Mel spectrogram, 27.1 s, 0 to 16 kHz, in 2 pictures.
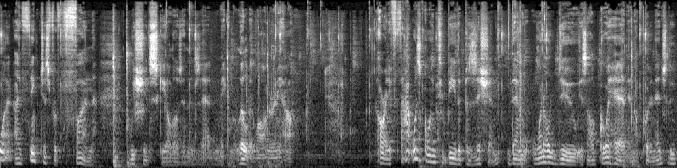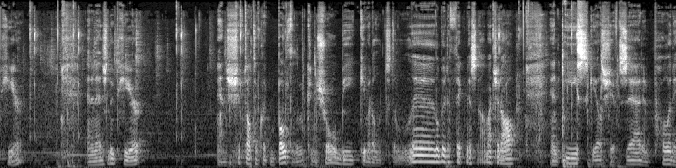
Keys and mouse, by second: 1.2-3.8 drag, 4.5 a, 5.4 ctrl+s, 10.0 click, 10.4 Tab, 12.7 ctrl+r, 14.9 ctrl+r, 18.3-19.8 drag, 19.8 ctrl+b, 24.8 e.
